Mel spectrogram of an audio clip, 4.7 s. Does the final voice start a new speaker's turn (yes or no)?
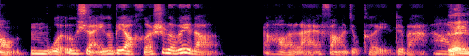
yes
